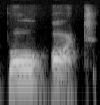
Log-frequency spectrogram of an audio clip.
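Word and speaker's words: Beaux-Arts: Beau art. I know that's not how you pronounce it correctly. It is English now. I'm speaking as if I'm speaking it in English, not in French. In French, you probably wouldn't even recognize what I just said.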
